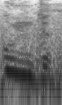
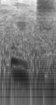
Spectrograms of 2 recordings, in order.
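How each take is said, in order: First: The word ends with a voiced D sound. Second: The word ends with a T sound. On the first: The speaker calls it wrong. "Io non dico und" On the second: The speaker calls it right. "dico unt"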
